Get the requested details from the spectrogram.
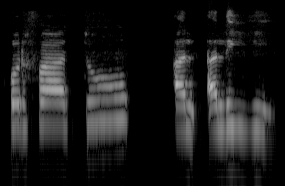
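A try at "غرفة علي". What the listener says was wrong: Ghurfatu aliyin. Because this is tanween, so it will be tanween. Ghurfatu aliyin.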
